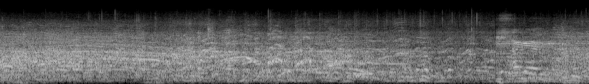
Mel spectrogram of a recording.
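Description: A young woman laughs into a microphone.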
